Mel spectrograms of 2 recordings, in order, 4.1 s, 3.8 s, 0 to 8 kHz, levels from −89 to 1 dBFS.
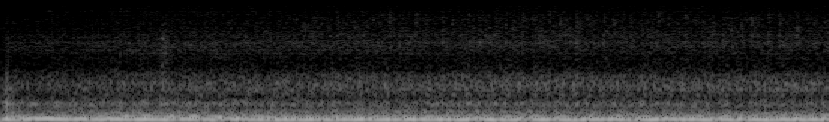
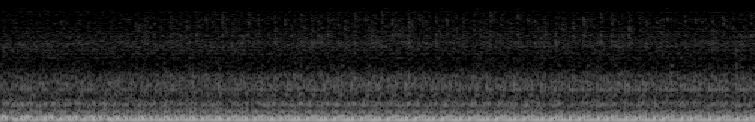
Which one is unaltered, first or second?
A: second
